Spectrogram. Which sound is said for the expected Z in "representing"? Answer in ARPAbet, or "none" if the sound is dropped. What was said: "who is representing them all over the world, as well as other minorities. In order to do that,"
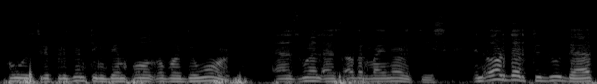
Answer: Z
